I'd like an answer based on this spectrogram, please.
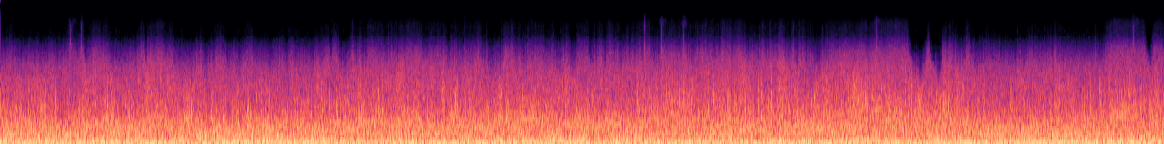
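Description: Strong wind buffeting the camera microphone in a steady, loud rumble, mixed with the rush of a windsurf board planing over choppy water.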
